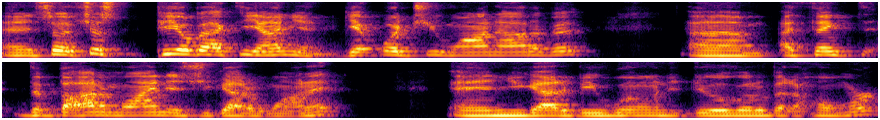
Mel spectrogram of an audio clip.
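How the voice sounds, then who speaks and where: A man with an ordinary speaking voice, a fairly high pitch, ordinary pitch variation and a fairly quick pace. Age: 60s. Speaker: military veteran promoting stem cell treatment. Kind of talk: casual interview.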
